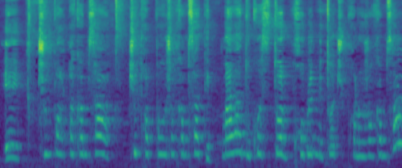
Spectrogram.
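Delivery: high-pitched mock scolding; telling off the taxi driver, mock outrage; retold telling-off. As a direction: scold him like a rude child. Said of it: "je commence à hurler aussi".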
